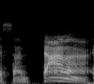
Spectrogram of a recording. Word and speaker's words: Santa Ana: Yeah, you gotta say it right, Santana.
